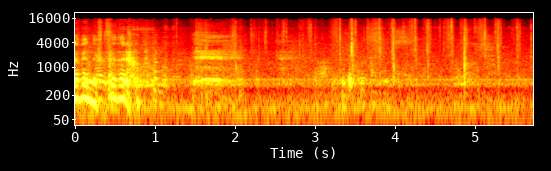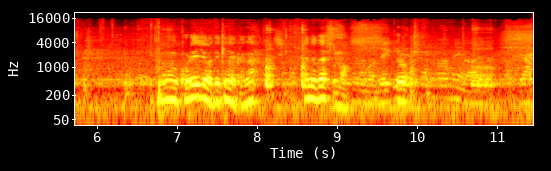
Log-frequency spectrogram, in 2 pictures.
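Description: Playing cards flick and shuffle softly in hands.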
